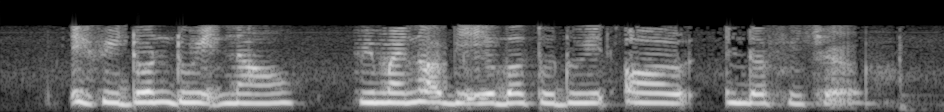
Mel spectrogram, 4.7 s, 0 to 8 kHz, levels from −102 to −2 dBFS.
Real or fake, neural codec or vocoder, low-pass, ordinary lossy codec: real; none; 7.2 kHz; AAC, 16 kbps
